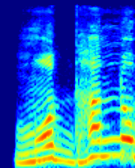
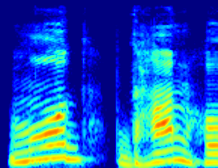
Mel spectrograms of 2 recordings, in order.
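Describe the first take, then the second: First: "মধ্যাহ্ন" said as mod-dhan-no, doubled n; common mispronunciation. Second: "মধ্যাহ্ন" slowly split as mod-dhan-ho; correct pronunciation, syllable by syllable. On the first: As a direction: say "মধ্যাহ্ন" with no h, ending in -nno. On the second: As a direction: spell out "মধ্যাহ্ন" slowly, sounding the final ho. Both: Shown as a demonstration. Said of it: "শব্দটা হচ্ছে".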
